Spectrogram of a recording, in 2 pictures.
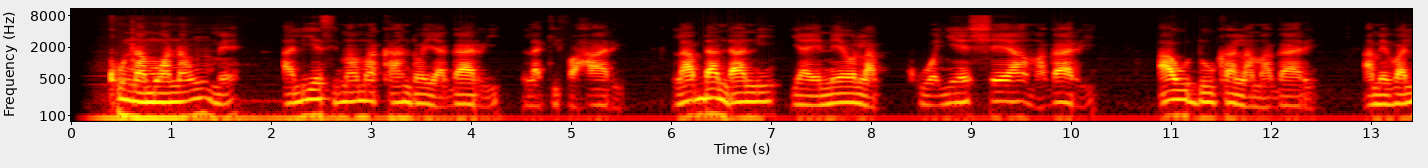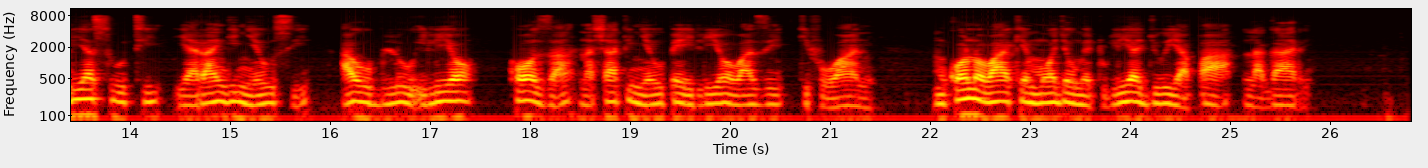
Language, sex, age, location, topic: Swahili, male, 25-35, Nairobi, finance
